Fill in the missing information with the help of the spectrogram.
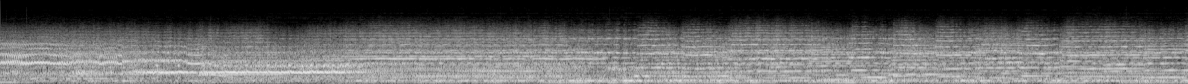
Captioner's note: tense music; gun humming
